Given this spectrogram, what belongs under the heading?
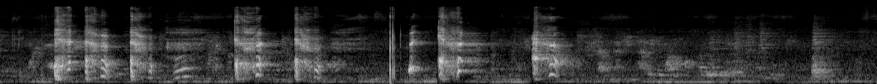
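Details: A child gives a run of short, intentional coughs in a voluntary cough, while her sister, another child, reacts in between.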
